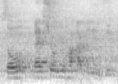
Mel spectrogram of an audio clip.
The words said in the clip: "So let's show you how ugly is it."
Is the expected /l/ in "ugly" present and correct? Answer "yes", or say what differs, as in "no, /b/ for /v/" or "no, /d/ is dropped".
no, /l/ is dropped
